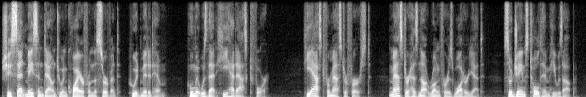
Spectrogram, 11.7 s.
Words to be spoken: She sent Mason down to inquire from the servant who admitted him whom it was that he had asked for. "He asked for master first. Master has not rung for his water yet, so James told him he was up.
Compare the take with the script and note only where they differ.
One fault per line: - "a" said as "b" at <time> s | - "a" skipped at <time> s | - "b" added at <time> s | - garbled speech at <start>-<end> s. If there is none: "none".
none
